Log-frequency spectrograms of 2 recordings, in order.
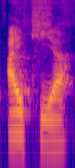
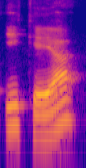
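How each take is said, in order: First: It is said with an English pronunciation. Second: It is said with an Italian pronunciation. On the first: "in English, most of the times, you know, like iPhone, iPad" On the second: "in Italian it's pronounced IKEA"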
